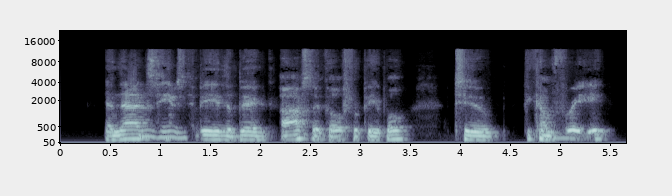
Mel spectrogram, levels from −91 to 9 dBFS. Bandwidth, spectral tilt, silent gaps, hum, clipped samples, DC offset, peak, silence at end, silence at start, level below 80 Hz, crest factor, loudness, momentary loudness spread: 12.5 kHz; -6 dB/octave; none; none; under 0.1%; 0.9%; -4 dBFS; 0.2 s; 0.45 s; -54 dBFS; 14 dB; -18 LUFS; 8 LU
